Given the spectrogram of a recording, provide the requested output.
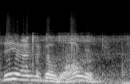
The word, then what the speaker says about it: Waldroup: Well, I mean, I ain't even saying your damn name wrong. I'm sorry. Because when I see it, I just go Waldroup. It's Waldroup.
